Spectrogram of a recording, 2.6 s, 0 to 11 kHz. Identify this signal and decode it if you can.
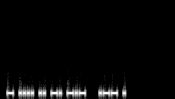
Morse code, heard as a keyed tone, about 55 wpm, spaced as for 48 wpm, 700 Hz. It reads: THINK WE
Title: Speed-Racing - Sets of 4 Words 40wpm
